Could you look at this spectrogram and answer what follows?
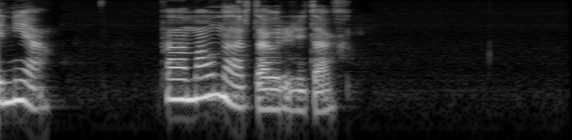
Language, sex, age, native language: Icelandic, female, 30-39, Icelandic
